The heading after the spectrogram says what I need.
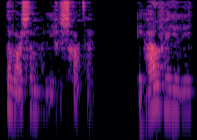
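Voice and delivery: usual speaking voice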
